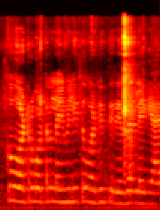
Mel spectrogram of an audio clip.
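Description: A woman's voice drawn out in long held vowels at a fairly steady pitch, with a short sharp click near the end.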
